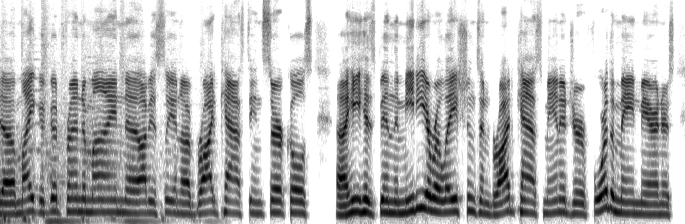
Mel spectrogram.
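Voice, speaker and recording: Guy doing podcast host chat, bright voice on the higher side, really dry sound. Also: dry recording. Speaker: podcast host and hockey broadcaster. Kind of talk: podcast interview, conversational.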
